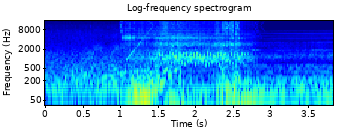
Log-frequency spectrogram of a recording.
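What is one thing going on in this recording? Electronic static crackles and hisses briefly.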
